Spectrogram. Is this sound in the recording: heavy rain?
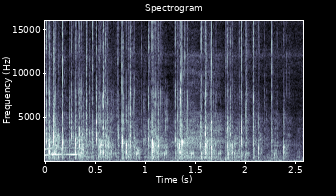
no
